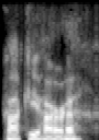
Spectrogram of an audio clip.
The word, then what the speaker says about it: Kakihara: Kakihara. – Yes. That's how you phonetically say it. Absolutely.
